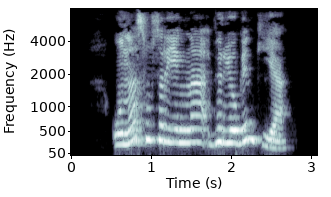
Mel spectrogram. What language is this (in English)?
Mari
